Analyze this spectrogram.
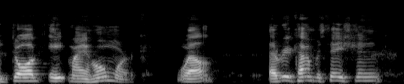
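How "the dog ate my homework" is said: ordinary talk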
